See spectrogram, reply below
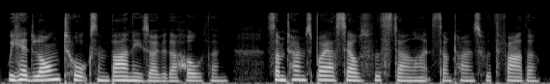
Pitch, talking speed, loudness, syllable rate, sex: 180 Hz, 185 wpm, -19 LUFS, 6.3 syllables/s, female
